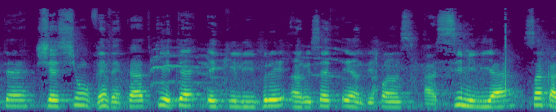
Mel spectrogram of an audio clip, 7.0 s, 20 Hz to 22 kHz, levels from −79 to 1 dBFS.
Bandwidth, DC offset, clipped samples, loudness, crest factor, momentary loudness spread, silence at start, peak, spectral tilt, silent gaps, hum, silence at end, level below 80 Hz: 16.5 kHz; under 0.1%; under 0.1%; -16 LUFS; 14 dB; 10 LU; 0 s; 0 dBFS; -6.5 dB/octave; none; none; 0 s; -66 dBFS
